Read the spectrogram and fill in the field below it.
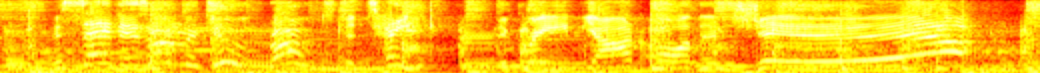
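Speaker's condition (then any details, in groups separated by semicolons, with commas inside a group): No condition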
